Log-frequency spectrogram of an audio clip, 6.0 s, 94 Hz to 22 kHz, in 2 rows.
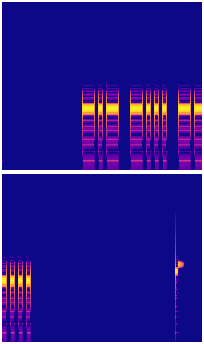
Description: Morse code, heard as a keyed tone, about 20 wpm, 700 Hz. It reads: KB7
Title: USA Call Sign Prefixes - Repeated 2x - 20wpm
